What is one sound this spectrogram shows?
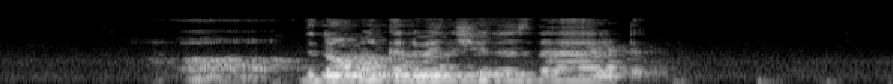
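A man chants in a sustained, singing voice through a headset microphone.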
